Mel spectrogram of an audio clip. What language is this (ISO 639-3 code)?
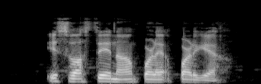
hno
